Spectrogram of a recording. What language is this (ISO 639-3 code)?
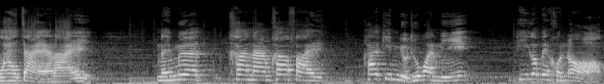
tha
